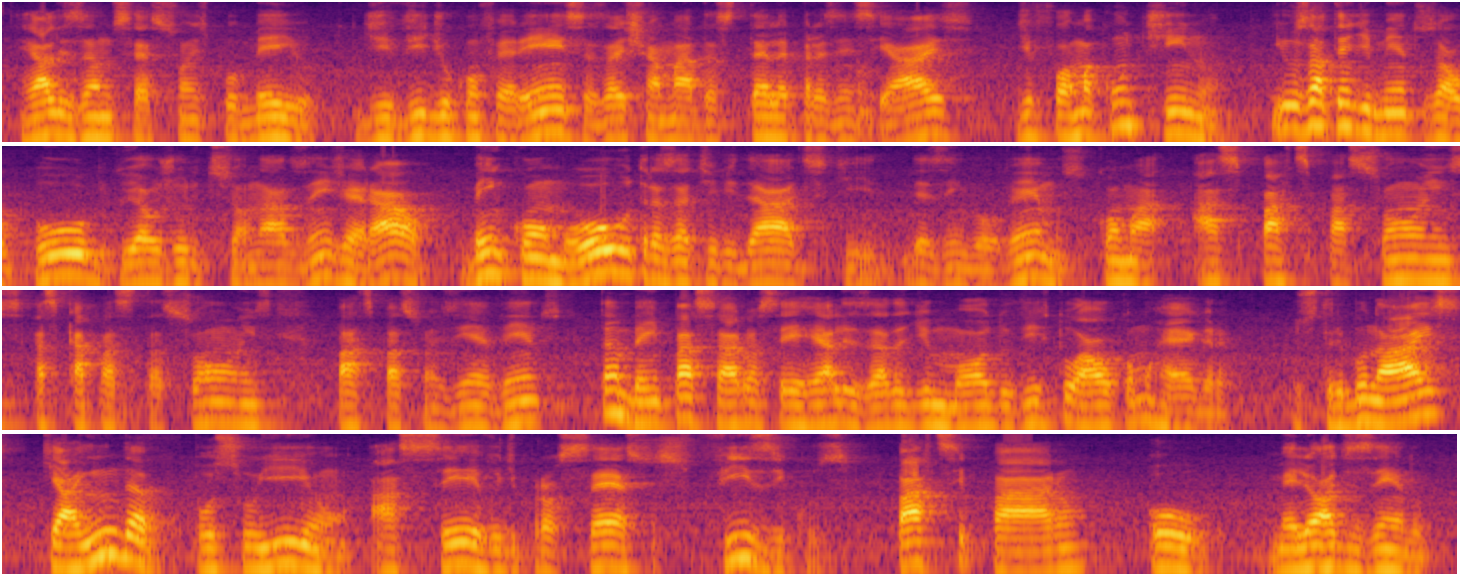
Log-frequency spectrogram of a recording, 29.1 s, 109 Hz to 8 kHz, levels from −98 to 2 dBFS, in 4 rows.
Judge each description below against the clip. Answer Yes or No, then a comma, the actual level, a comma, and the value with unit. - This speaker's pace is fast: No, slow, 120 wpm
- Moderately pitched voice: No, low, 120 Hz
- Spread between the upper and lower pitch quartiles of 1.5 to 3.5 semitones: Yes, average, 3.1 semitones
